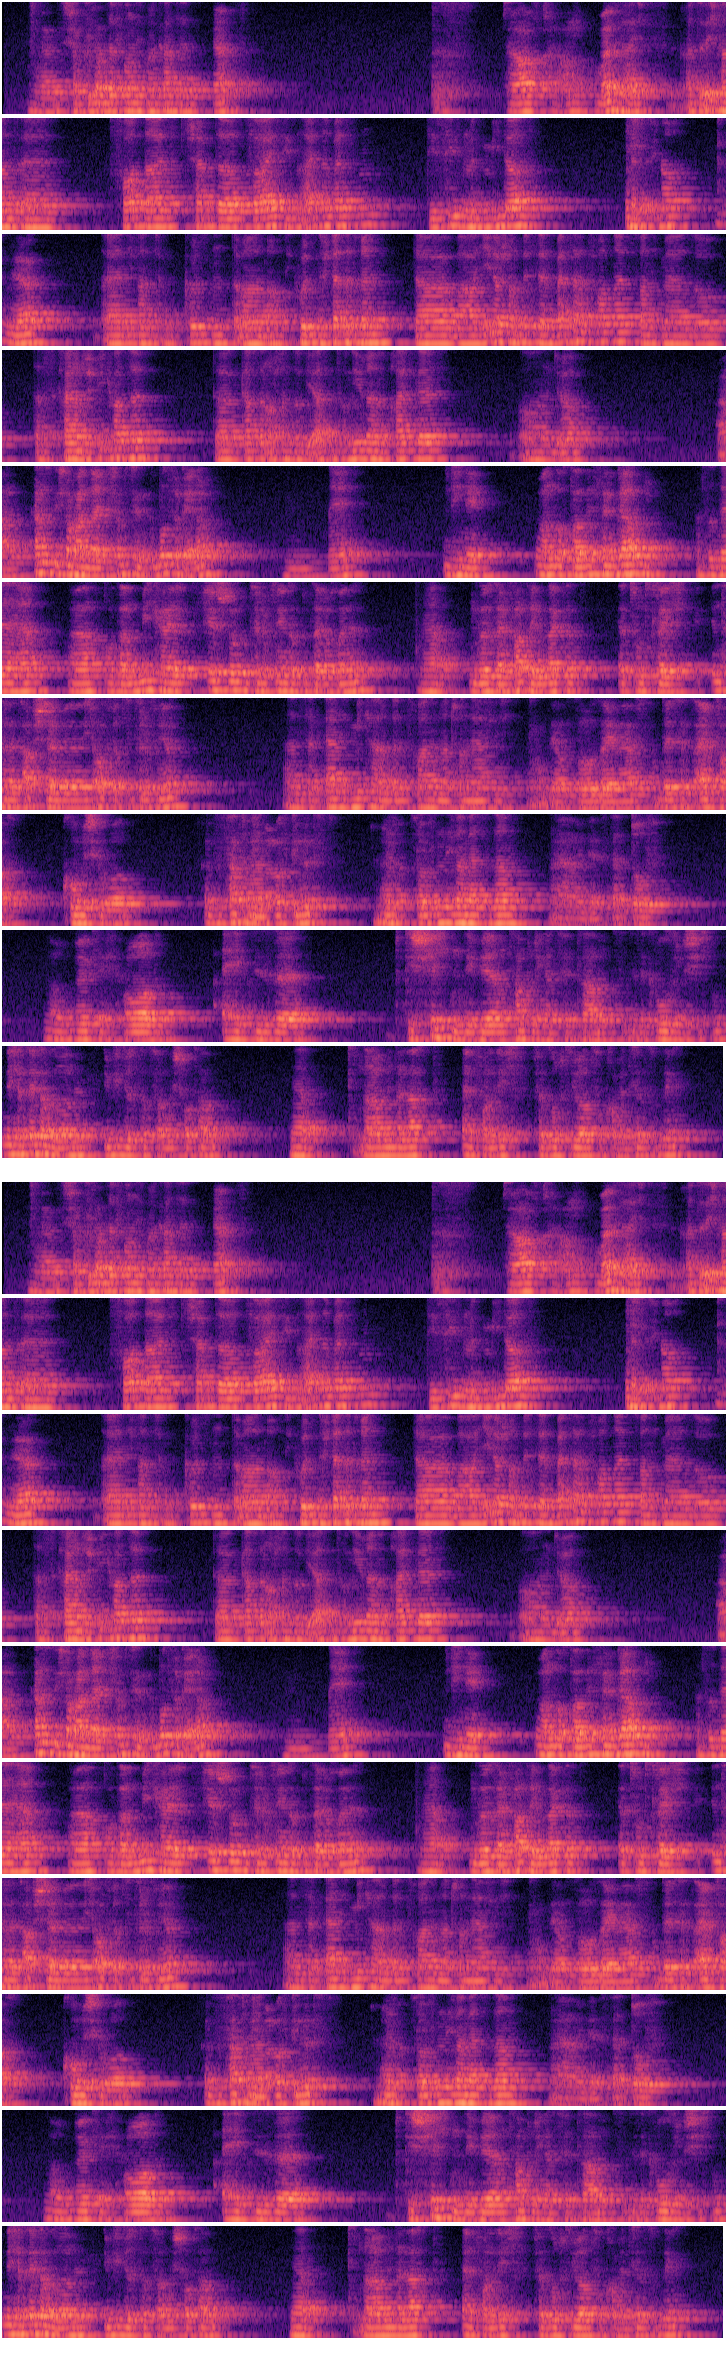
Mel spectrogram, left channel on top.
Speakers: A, on the left; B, on the left.
A: Ja, das ist schon krass.
B: die man davor nicht mal kannte.
A: Ja, das, ja, keine Ahnung. Weißt
B: Ja,
A: du noch?
B: ich, f- also ich fand, äh, Fortnite Chapter 2 Season eins am besten. Die Season mit Midas,
A: <laughs>
B: kennst du die noch?
A: Ja,
B: Äh, die fand ich am coolsten. Da waren auch die coolsten Städte drin. Da war jeder schon ein bisschen besser in Fortnite. Es war nicht mehr so, dass keiner das Spiel konnte. Da gab es dann auch schon so die ersten Turniere mit Preisgeld. Und ja,
A: ja. Kannst du dich noch an deinen 15. Geburtstag erinnern?
B: hm, nee.
A: Wie, nee? Wir waren doch da in
B: Also,
A: deinem Garten.
B: also der, ja.
A: Ja, wo dann Mikael vier Stunden telefoniert hat mit seiner Freundin
B: Ja.
A: und selbst sein Vater gesagt hat, er tut gleich Internet abstellen, wenn er nicht aufhört zu telefonieren.
B: Also ich sag ehrlich, Mika und seine Freundin waren schon nervig.
A: Und die haben so sehr genervt und der ist jetzt einfach komisch geworden. Also es hat
B: Ja,
A: ihm nicht mal was genützt,
B: ja,
A: meine Freunde zu
B: die
A: haben.
B: sind nicht mal mehr zusammen.
A: Ja, Digga, ist der doof. Ja, wirklich. Oh, aber ey, diese Geschichten, die wir am Trampolin erzählt haben, so diese Gruselgeschichten, nicht erzählt haben, sondern
B: Mhm.
A: die Videos dazu angeschaut haben.
B: Ja,
A: Da haben in der Nacht Enf und ich versucht, Jörn zum Kommentieren zu bringen.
